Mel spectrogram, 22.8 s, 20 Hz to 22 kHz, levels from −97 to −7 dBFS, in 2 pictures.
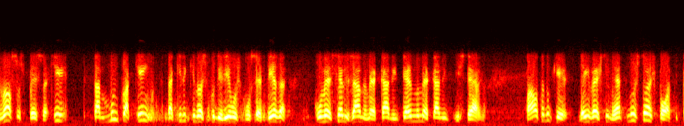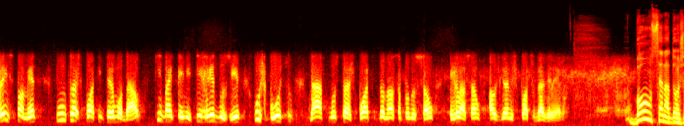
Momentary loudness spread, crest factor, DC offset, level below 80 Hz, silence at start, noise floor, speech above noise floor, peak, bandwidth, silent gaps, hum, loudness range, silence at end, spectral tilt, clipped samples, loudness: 8 LU; 14 dB; under 0.1%; -66 dBFS; 0 s; -55 dBFS; 41 dB; -2 dBFS; 13.5 kHz; none; none; 3 LU; 0 s; -6 dB/octave; under 0.1%; -15 LUFS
